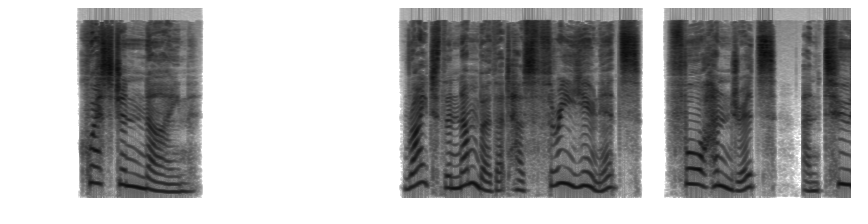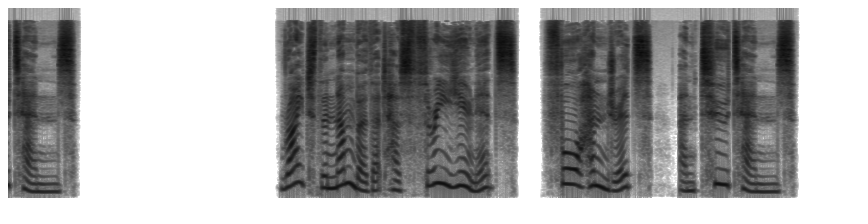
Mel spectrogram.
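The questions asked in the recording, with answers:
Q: Write the number that has 3 units, 4 hundreds, and 2 tens.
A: 423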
